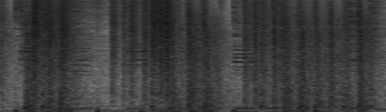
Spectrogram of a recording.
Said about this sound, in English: He's playing hillbilly country music. Shoot him again, boys.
